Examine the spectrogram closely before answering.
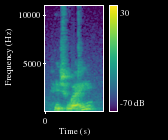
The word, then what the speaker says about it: Piguet: and this fragrance is called Bandit by Robert pidgeway and that's how you say it so this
